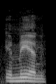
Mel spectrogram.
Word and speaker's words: Mene: Literally, the words mean, and it says M-E-N-E is actually pronounced M-N, kind of like the consonants M and N put together, M-N.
